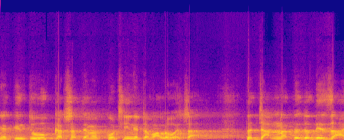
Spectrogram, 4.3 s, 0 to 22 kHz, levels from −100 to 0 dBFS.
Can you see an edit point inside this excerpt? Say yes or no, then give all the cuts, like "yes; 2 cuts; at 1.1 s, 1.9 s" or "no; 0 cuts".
no; 0 cuts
